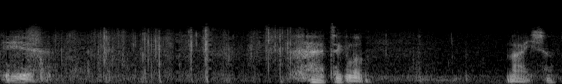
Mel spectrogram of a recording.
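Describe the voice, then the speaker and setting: An actor playing a down-on-his-luck male bandleader in a 1950s radio drama, husky, halting, slangy and confiding, blaming himself over a lost love. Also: background noise. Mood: eager. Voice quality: husky, low. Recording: dull 1950s radio recording.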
